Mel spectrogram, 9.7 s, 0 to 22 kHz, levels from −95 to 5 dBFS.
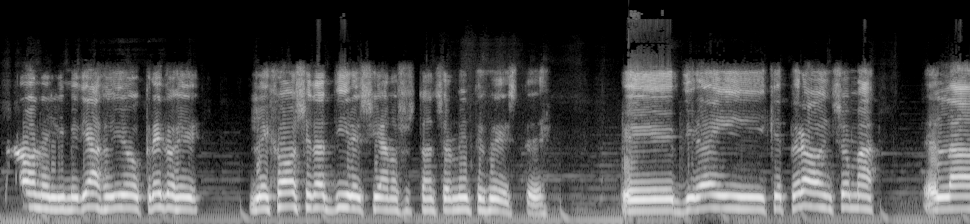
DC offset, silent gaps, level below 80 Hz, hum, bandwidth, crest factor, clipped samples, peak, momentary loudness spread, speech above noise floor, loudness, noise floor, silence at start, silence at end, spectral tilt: under 0.1%; none; -38 dBFS; none; 8 kHz; 12 dB; under 0.1%; 0 dBFS; 7 LU; 21 dB; -12 LUFS; -32 dBFS; 0 s; 0 s; -5 dB/octave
